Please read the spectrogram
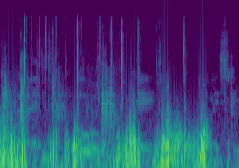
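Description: A black sea bass flopping on the pier deck, its body slapping the surface in a run of quick sharp knocks, under a person's voice.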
